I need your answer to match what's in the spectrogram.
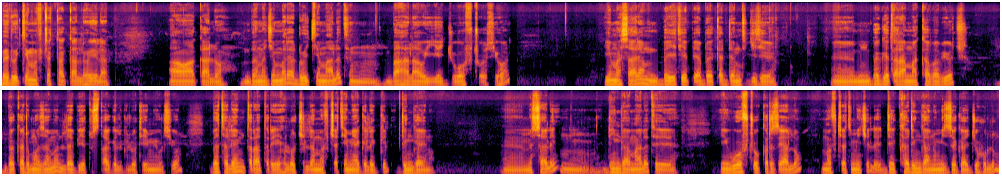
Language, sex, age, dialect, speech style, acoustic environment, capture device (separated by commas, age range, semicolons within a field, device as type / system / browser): Amharic, male, 18-24, Ethiopia - Gojjam, focused, people talking, mobile / Linux / Chrome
